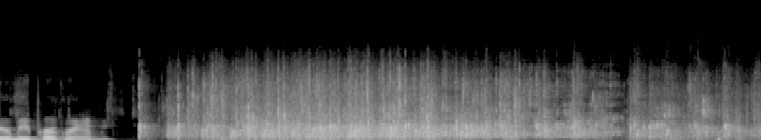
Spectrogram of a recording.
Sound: attendees applauding

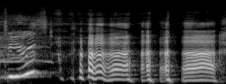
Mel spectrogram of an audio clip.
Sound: laughter

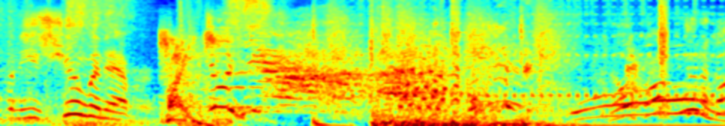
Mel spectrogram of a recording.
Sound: wrestlers grunting

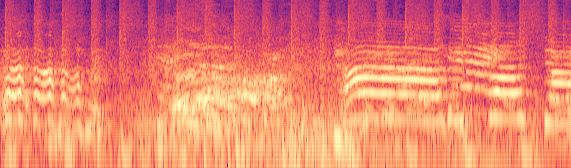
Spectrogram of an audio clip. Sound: laughs; screams

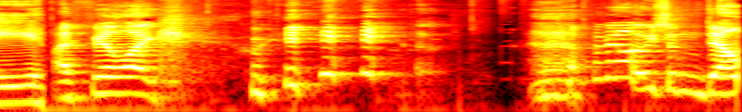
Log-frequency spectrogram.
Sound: laughs

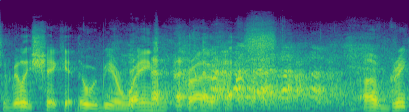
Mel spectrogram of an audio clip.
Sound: all laughing

